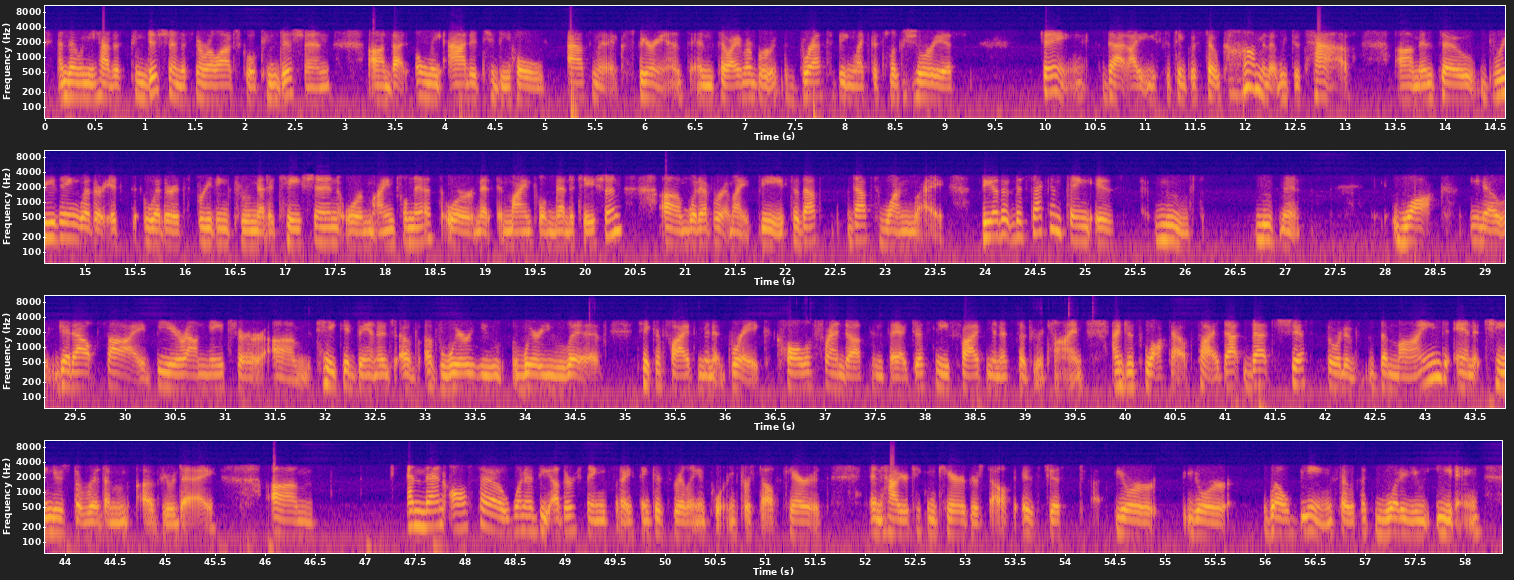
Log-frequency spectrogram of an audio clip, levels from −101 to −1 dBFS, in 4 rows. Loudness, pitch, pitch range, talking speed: -24 LUFS, 150 Hz, 140-165 Hz, 175 wpm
